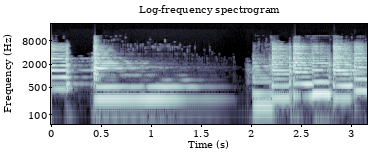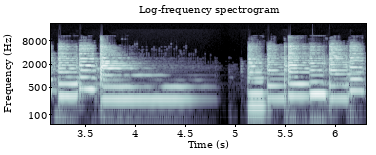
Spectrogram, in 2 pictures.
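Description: Clean-toned semi-hollow electric guitar playing an atonal single-note line with hammer-ons at a slowed practice tempo: quick runs of notes, each ending on a held note that rings out, with two short pauses.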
